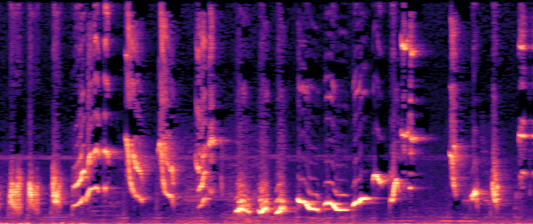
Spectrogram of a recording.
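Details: White-rumped shama song played to provoke other shamas: a rapid stream of varied whistled and slurred notes, some harsh, jumping between pitches at roughly two to three notes per second.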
